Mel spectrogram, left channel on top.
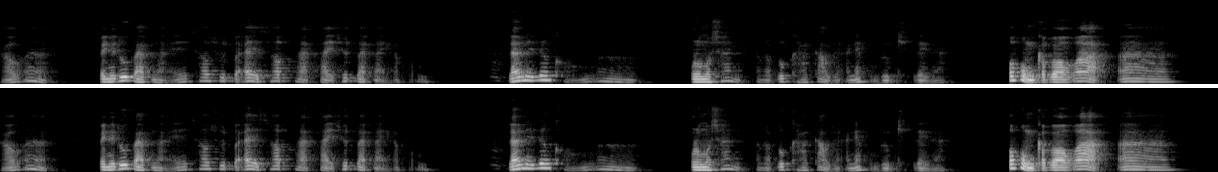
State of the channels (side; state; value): both; normal; correlation 0.70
